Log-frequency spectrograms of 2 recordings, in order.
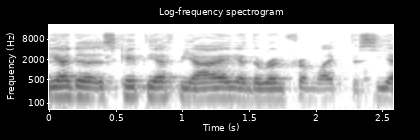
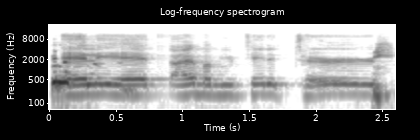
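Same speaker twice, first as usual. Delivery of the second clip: very slow, very loud, drawling alien voice; 5 semitones higher, 8 dB louder than usual. Joking about the alien from the movie: E.T. voice. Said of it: "she doesn't like the alien".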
